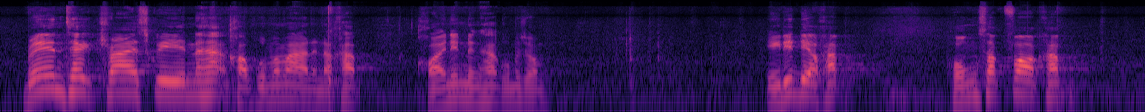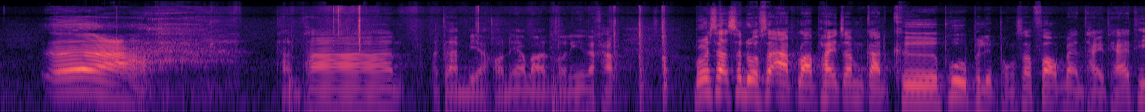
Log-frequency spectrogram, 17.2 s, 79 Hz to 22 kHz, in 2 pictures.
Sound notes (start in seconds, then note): 8.9 sigh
